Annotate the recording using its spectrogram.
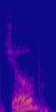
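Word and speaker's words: Jobe: Dortmund has given uh how do you is it Job? Is that how you say it?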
